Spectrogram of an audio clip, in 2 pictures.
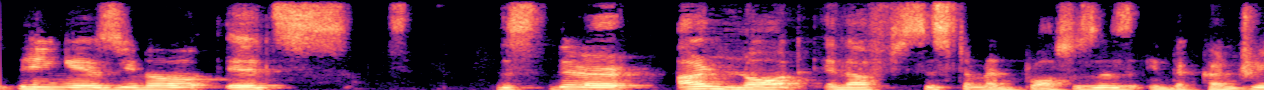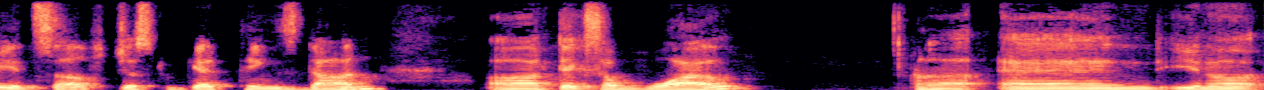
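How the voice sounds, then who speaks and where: A man's voice: mid-range voice, darkish tone, lo-fi sound. A middle-aged man from Bangladesh answering interview questions in a loose, rambling way, full of "you know" and restarts. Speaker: podcast guest, IT manager and founder.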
